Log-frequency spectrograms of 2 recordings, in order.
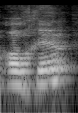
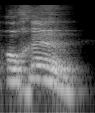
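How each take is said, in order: First: "ochel" stressed on the first syllable, O-chel; mil'el stress. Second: "ochel" stressed on the last syllable, o-CHEL; mil'ra stress. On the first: Teacher citing the verses, "ochel" with first-syllable stress. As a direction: lean on the O of "ochel". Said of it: "assume they're all mil'el". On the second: Teacher citing the verses, "ochel" with final stress. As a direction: land on the end of "ochel". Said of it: "or assume they're all mil'ra". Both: Shown as a demonstration.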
